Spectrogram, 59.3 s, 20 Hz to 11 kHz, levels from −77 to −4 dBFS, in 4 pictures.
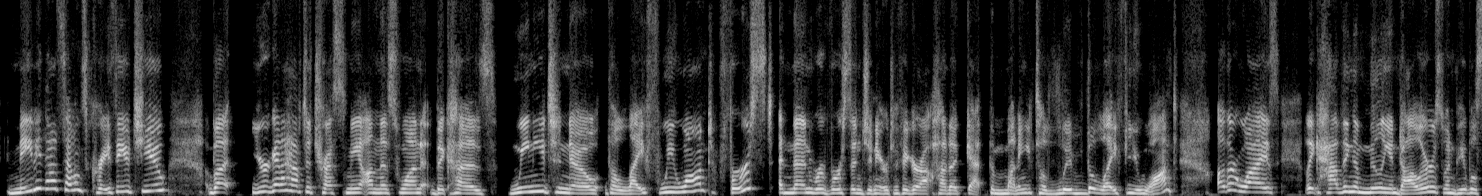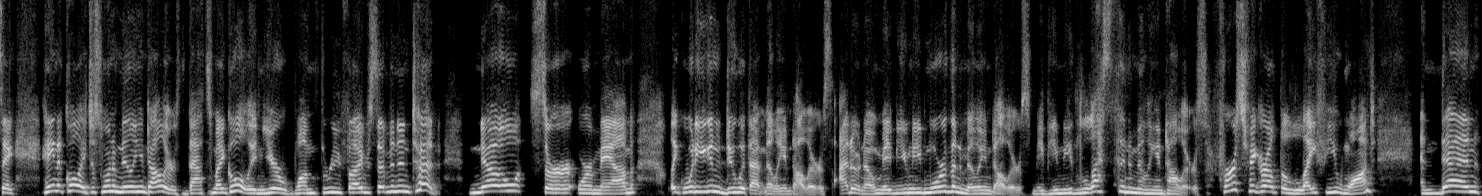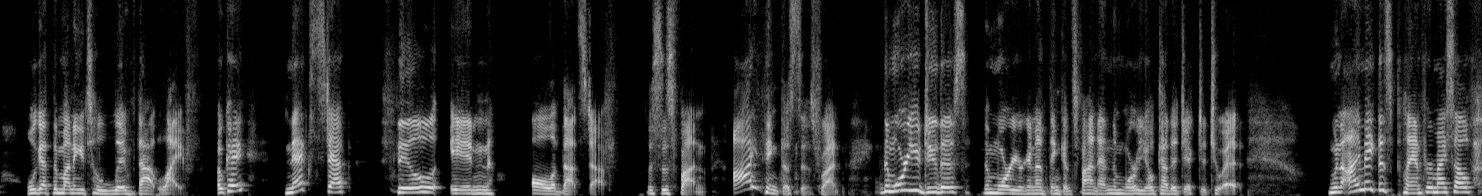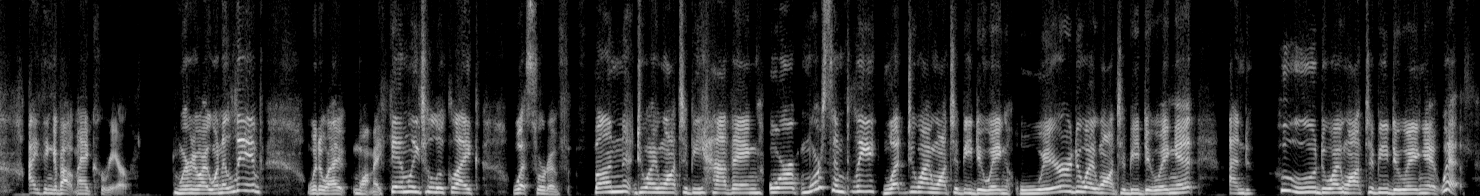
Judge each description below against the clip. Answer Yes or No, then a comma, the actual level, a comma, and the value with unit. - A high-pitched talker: Yes, high, 230 Hz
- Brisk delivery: Yes, fast, 230 wpm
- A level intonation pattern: No, wide, 5.6 semitones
